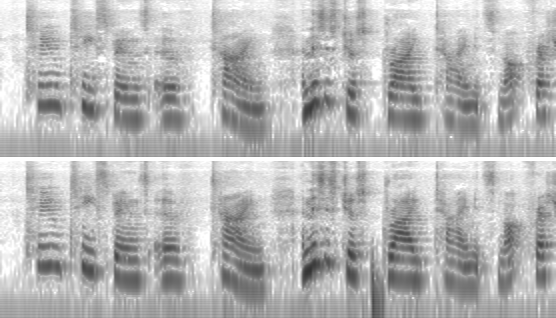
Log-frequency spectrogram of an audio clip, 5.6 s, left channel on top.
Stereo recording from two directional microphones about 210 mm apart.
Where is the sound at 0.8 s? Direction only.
50° right (ahead or behind).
